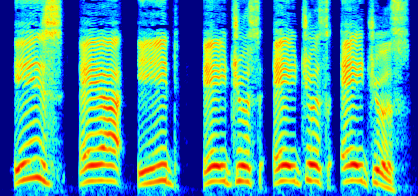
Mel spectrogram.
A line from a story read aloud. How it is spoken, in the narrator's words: shouted Grisha, hopping down the avenue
